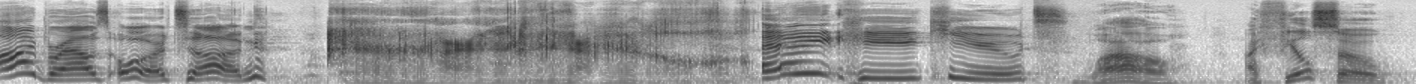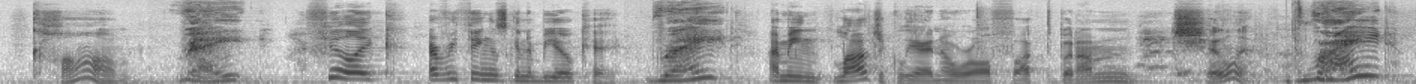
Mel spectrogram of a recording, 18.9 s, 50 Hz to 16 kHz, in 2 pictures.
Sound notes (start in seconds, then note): 2.2 gross gurgling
